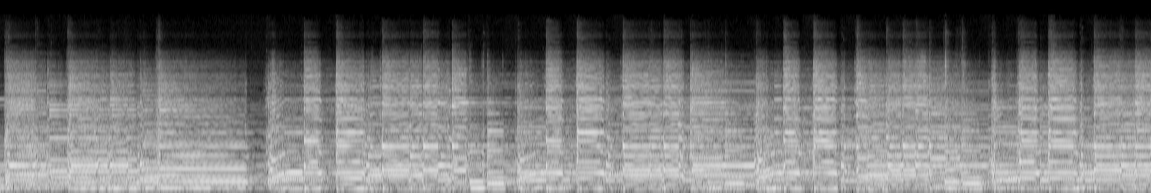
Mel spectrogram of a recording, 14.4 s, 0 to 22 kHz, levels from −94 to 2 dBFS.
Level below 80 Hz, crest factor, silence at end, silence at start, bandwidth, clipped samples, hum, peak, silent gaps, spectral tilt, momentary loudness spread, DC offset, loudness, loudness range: -46 dBFS; 14 dB; 0 s; 0 s; 11 kHz; under 0.1%; none; 0 dBFS; none; -5.5 dB/octave; 2 LU; under 0.1%; -14 LUFS; 1 LU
